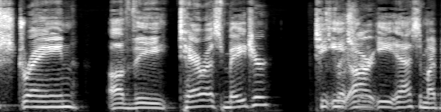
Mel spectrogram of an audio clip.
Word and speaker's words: teres: He has what's called a grade 2 strain of the teres major, T-E-R-E-S. Am I pronouncing that right?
